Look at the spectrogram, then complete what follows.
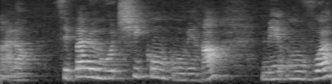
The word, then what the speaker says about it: Qi Gong: parce que peuvent dire les deux mots tchi kong que l'on écrit d'ailleurs chi gong en français mais que l'on prononce tchi kong et bien les deux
